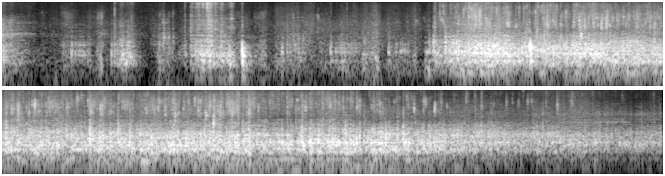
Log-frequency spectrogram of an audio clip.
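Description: Water pours steadily in a broad, hissing rush onto a Twingo car being checked for leaks, continuous and fairly close, following a few brief knocks and clatters.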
